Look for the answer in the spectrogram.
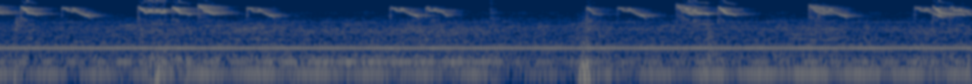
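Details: Javan grey-throated white-eye (pleci Buxtoni), male, singing energetically for luring birds: frequent bursts of high, piercing downslurred whistles, often paired, with brief clicks and a steady low hum underneath.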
